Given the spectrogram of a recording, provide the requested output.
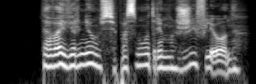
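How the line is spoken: Breathless exhale. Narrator (Russian): выдохнул Лофтинг

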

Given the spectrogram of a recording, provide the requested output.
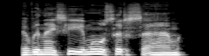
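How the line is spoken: Moaning. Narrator (Russian): застонал Киприан

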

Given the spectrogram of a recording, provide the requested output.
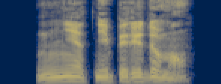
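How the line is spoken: Cold reply. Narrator (Russian): холодно ответил Игорь

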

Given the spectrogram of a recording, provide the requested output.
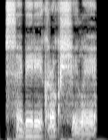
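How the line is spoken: Hoarse rasp. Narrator (Russian): прохрипел Дор

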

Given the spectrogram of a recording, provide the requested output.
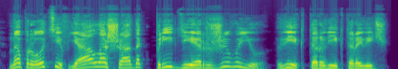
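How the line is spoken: Plain. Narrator (Russian): ответил он

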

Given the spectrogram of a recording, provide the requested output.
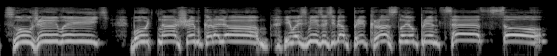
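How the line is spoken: Shouting. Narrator (Russian): Солдаты ... все 3 собаки ... кричали

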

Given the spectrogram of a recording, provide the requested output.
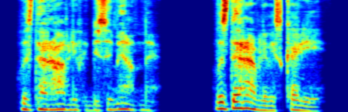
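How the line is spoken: Quiet. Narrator (Russian): сказала тихонько

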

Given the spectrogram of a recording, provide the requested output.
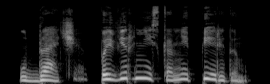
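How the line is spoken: Whispered under breath. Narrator (Russian): шепнула себе под нос

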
